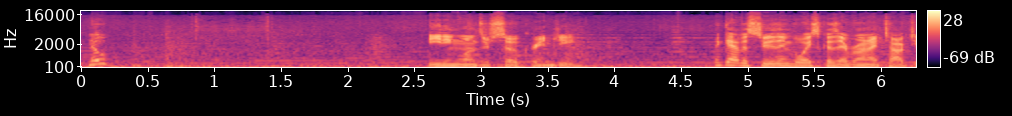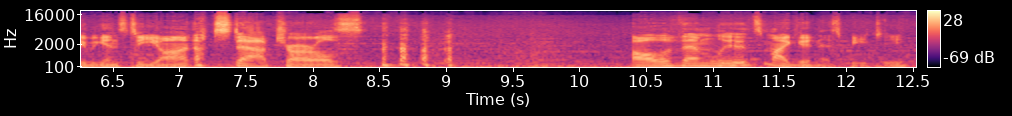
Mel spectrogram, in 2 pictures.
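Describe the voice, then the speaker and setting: A young adult man streaming live, reading out chat messages and answering them in a halting, chatty way with frequent restarts. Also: mid-range voice, sing-song, music in the background.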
